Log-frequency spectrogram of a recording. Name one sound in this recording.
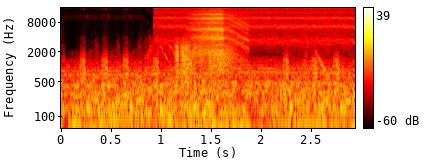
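Explosions burst with a crackling roar.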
